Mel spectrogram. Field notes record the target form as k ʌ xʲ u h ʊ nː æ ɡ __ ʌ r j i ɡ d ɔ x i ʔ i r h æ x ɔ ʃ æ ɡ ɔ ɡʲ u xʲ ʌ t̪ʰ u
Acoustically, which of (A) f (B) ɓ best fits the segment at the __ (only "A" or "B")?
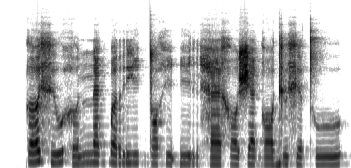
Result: B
